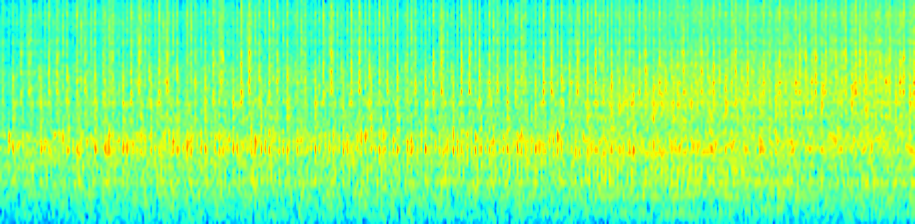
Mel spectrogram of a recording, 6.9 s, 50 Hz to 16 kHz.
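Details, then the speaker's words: Mercedes OM603 diesel, cold, after oil, filter and both fuel filter changes and a diesel purge: a light, quick tick at about two per second over the idle clatter; ticking at idle, cause not confirmed. "we replaced fuel prefilter fuel main filter and performed diesel Purge and that clicking ticking or knocking sound Remains the Same"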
